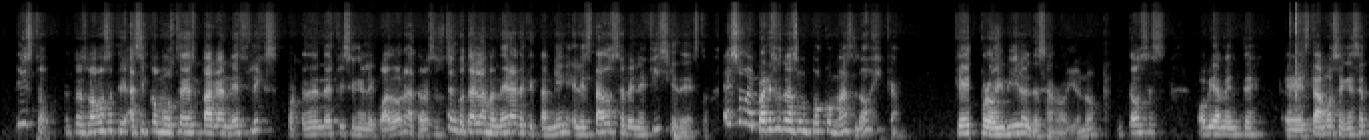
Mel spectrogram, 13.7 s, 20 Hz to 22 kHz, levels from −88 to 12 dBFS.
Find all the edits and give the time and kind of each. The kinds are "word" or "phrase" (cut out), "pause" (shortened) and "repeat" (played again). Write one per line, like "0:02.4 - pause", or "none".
0:04.5 - phrase
0:07.2 - pause
0:07.9 - word
0:09.7 - phrase
0:11.1 - pause
0:12.7 - pause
